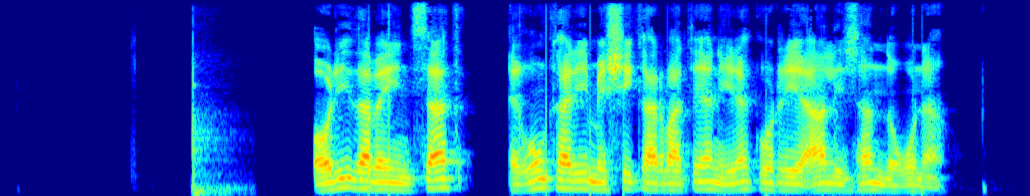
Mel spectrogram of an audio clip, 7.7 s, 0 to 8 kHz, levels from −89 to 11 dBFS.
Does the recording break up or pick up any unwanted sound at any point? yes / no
yes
